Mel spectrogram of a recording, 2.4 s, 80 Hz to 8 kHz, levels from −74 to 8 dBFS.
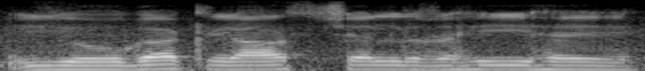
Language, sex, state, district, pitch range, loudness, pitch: Hindi, male, Uttar Pradesh, Lucknow, 125-130 Hz, -15 LUFS, 130 Hz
